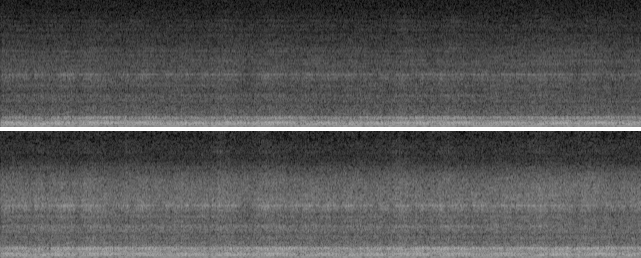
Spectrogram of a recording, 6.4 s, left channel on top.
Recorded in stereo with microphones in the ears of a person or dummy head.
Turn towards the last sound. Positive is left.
turn(degrees=-25)  # may be behind; listen again after turning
